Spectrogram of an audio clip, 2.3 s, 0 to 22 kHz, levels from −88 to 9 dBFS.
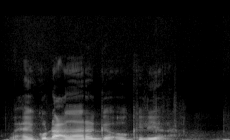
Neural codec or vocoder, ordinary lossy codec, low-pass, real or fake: none; none; 19.8 kHz; real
